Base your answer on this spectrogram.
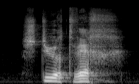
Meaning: inflection of wegsturen: 1. second/third-person singular present indicative 2. plural imperative
- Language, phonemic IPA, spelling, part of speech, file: Dutch, /ˈstyrt ˈwɛx/, stuurt weg, verb, Nl-stuurt weg.ogg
